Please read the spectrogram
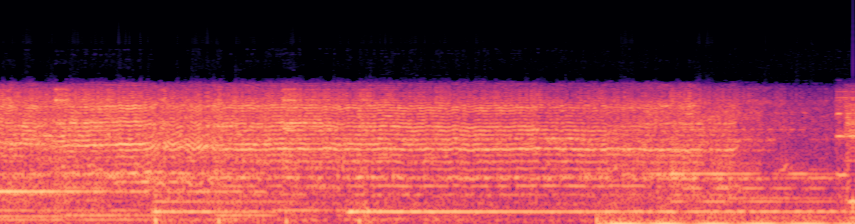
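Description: Javanese gamelan playing wayang kulit accompaniment: held pitched tones stepping from note to note over light low strokes. About four and a half seconds in, a deep gong is struck and its low hum throbs about twice a second.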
